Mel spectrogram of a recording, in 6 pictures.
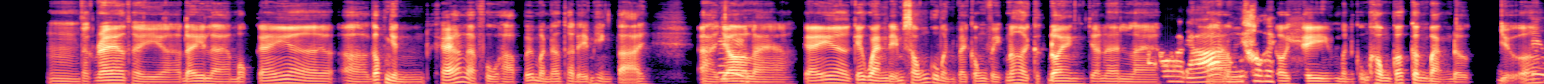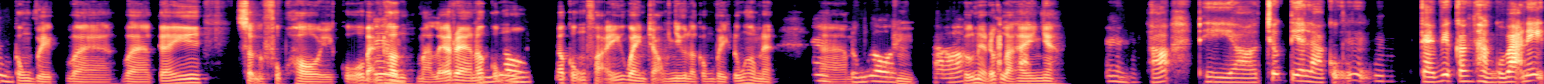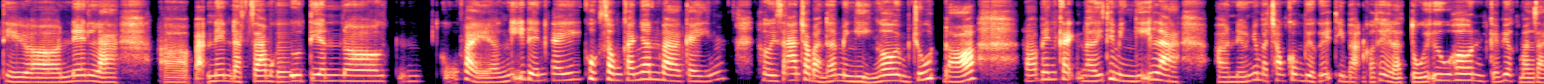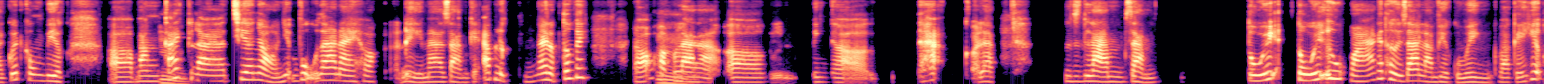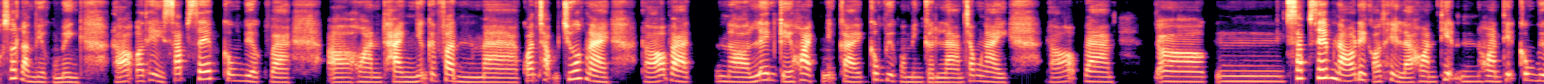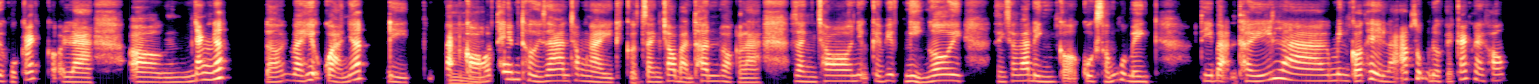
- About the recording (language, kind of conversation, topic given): Vietnamese, advice, Bạn đang căng thẳng như thế nào vì thiếu thời gian, áp lực công việc và việc cân bằng giữa công việc với cuộc sống?
- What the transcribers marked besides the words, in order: other background noise; laughing while speaking: "đúng rồi"; tapping; other noise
